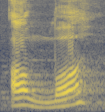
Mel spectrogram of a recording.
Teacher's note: Qul huwallah, lo-nya harus panjang ya, gitu. Mad tabi'i ya, panjang 2 harokat saja.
